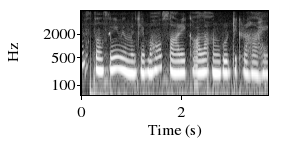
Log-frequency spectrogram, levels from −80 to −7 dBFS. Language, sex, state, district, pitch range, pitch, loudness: Hindi, female, Arunachal Pradesh, Papum Pare, 205-235 Hz, 210 Hz, -12 LUFS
